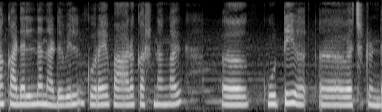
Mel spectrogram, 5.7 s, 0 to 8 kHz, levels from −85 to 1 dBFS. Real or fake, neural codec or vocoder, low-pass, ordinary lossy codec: fake; codec, 16 kHz in and 24 kHz out, 1 kbps, XY-Tokenizer; 7.2 kHz; none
